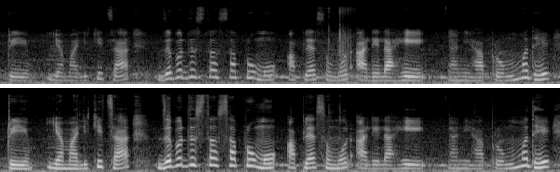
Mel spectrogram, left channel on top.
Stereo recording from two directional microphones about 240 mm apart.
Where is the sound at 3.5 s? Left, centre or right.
Centre.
